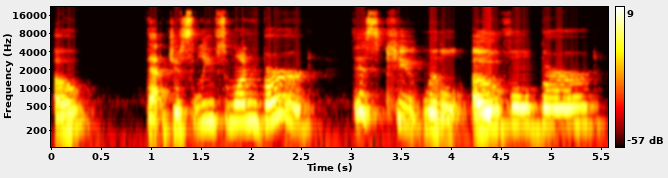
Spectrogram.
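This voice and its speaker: A woman's voice: fairly high pitch, slow, warm tone. An American woman hosting storytime for young children, reading in a singsong way and asking simple questions, then affirming the answers. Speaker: children's librarian, storytime host.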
